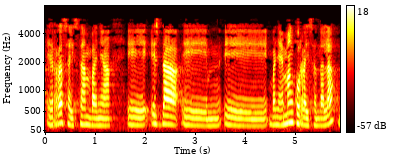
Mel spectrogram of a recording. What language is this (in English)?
Basque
